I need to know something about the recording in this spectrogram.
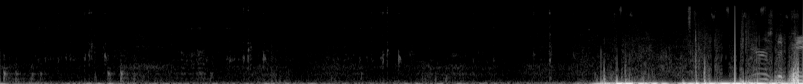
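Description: Scissors cutting through soft leather hide, faint quiet snipping. About six seconds in, a loud low rumble takes over.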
